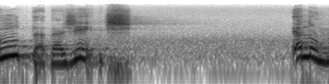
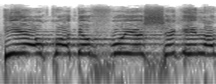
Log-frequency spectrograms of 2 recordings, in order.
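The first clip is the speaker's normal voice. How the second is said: raised, shouting sermon voice; fervent preaching; 7 semitones higher than usual. Acted. Preacher testifying to the church, shouting with joy. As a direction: preach it with full force.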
